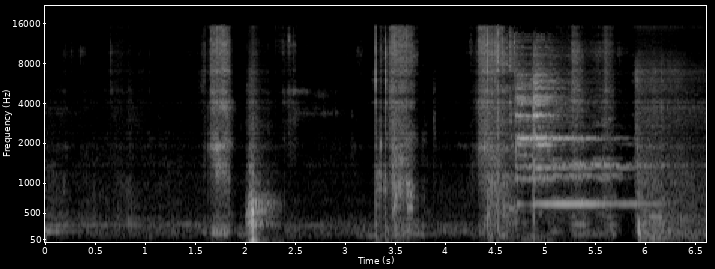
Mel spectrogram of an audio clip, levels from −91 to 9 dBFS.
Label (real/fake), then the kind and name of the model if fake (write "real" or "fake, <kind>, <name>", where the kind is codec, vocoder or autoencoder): fake, codec, SNAC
